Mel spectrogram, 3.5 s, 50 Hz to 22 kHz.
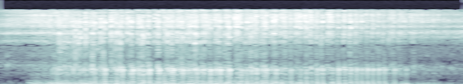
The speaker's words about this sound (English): Pembroke, you've got, like, 17 points of non-lethal damage, but you're awake enough to hear the sound of a bear growling.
